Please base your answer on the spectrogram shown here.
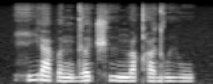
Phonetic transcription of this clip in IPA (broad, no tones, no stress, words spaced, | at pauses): hiɾapɐŋ dɐ t͡ʃʰɨŋuqʰudwɨw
